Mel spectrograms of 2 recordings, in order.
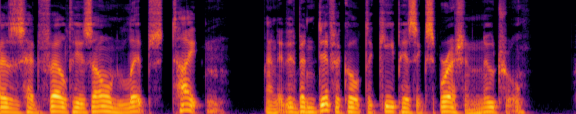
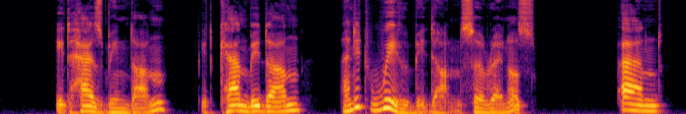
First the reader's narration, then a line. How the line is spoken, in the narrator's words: he'd added blandly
